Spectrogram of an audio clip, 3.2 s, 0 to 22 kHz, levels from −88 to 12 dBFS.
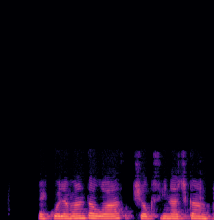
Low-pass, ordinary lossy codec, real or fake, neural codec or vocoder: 7.2 kHz; MP3, 48 kbps; fake; codec, 16 kHz, 4.8 kbps, FACodec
